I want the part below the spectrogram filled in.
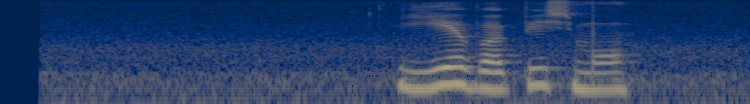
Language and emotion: Russian, neutral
